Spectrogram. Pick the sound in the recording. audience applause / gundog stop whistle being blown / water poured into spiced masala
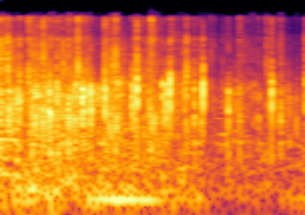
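audience applause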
